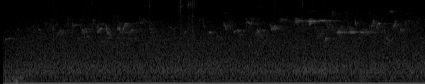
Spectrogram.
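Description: Faint birdsong: many short high chirps and a few brief held whistles from several birds, over a soft steady hiss.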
